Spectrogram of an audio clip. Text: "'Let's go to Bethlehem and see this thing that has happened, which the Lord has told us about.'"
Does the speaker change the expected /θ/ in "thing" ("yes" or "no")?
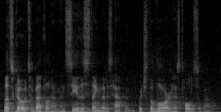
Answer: no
